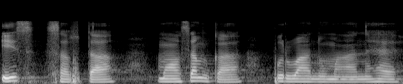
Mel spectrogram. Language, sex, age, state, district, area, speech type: Hindi, male, 18-30, Uttar Pradesh, Sonbhadra, rural, read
